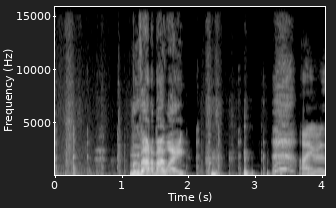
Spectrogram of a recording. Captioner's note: laughter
